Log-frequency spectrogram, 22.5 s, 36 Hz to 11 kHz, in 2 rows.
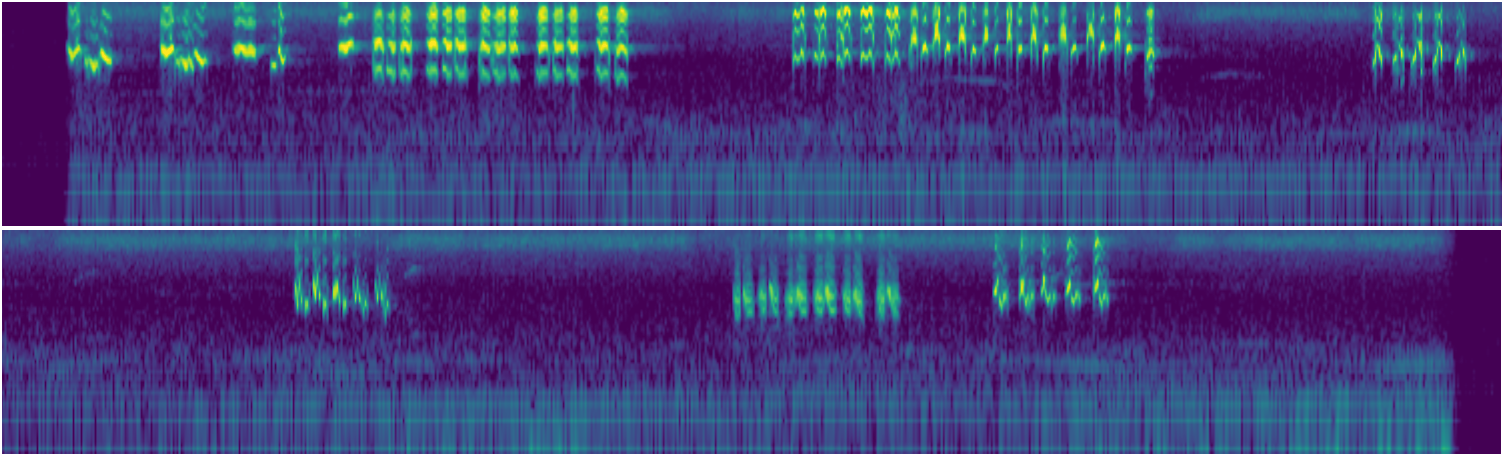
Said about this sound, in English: Please play Mockingbird number 2.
